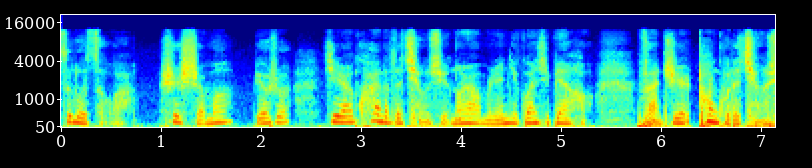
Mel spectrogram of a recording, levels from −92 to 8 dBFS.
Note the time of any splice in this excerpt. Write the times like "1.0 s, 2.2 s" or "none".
none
